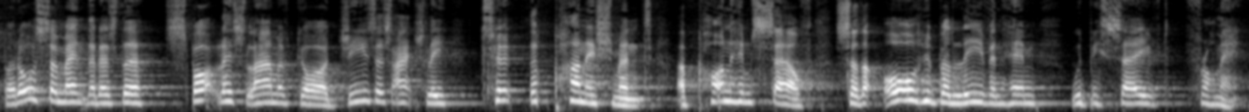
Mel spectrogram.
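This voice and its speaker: A man preaching a sermon with a loud voice, emphatic and given to repeating his words as he starts a sentence. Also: high voice, takes it slowly, big-room sound.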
